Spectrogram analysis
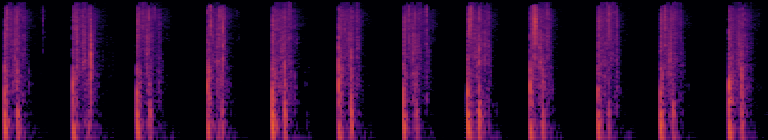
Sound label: walk, foley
